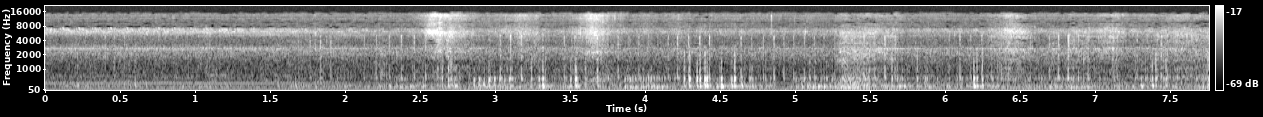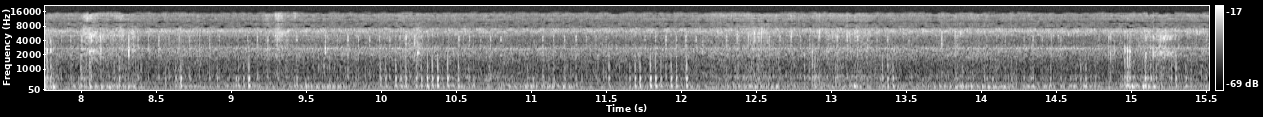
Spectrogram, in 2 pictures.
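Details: Purring from a mother cat nursing her two newly born kittens; a continuous low rumble with rhythmic pulsing, overlaid by faint rustles and soft tapping sounds indoors.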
